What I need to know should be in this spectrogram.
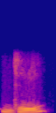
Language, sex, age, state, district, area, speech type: Hindi, male, 18-30, Madhya Pradesh, Jabalpur, urban, conversation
